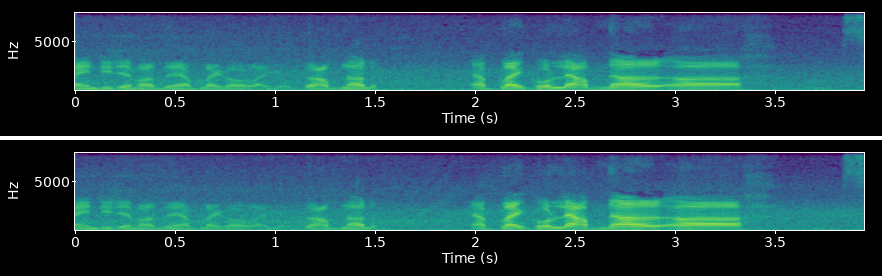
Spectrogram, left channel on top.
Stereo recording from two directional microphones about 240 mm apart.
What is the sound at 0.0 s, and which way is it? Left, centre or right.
Speech, centre.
